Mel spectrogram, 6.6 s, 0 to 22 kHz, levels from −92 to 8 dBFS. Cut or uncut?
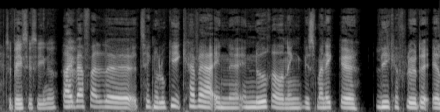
uncut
